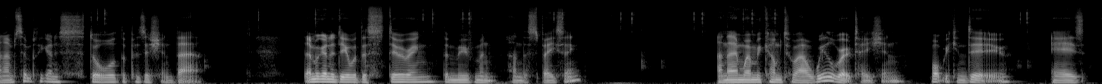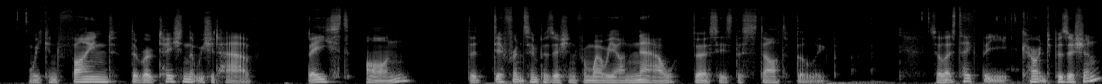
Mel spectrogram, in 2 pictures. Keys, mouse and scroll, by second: 1.0-2.5 middle drag, 1.8 scroll down 2, 2.5-3.1 drag, 3.1-4.1 middle drag, 4.1 shift+click, 4.2-5.5 shift+middle drag, 4.6 shift+click, 4.9 g, 5.9 g, 6.3 middle click, 6.9 click, 7.0 g, 7.6 click, 7.8 Tab, 8.7-9.0 middle drag, 9.9 click, 10.1 middle click, 10.6 scroll up 1, 10.8 middle click, 11.1 click, 19.5 shift+a.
